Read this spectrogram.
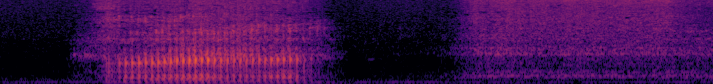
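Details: Snoring during sleep: a rumbling, buzzy snore followed by a softer breathy exhale in a quiet room.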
